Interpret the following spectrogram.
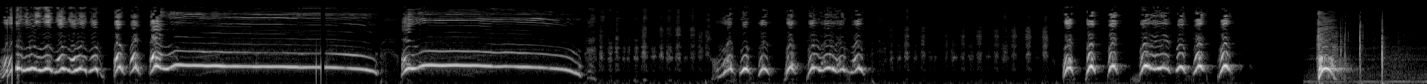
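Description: A girl's high voice howling like a dog in a tuneless, wavering 'song'. A fast warbling cry opens it, then come two long held howls of about two seconds each that sag in pitch at the end, then two runs of short rapid yelps.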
